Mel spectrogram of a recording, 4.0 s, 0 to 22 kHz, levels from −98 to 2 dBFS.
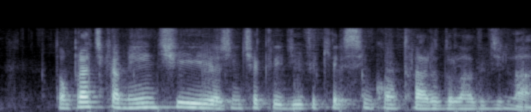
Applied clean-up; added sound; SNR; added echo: neural separator model SepFormer DNS4.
